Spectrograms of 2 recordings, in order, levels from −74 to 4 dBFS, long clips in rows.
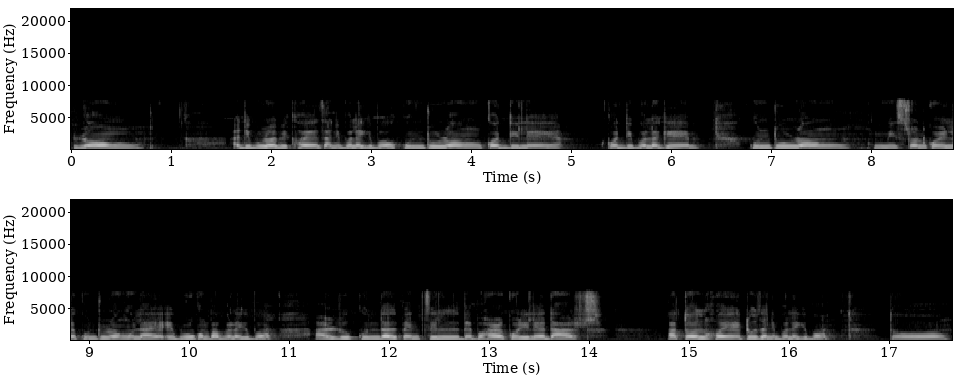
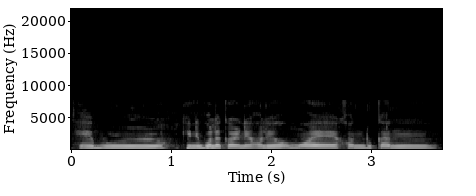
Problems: background sounds at intervals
